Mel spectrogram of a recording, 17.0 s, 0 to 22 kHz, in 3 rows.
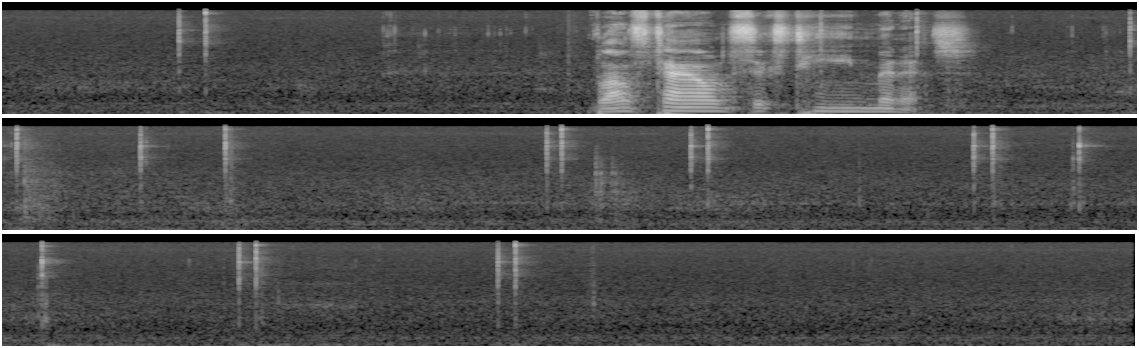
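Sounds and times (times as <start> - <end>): quiet room hum: 0.0 - 17.0
computer mouse clicks: 0.9 - 1.2, 5.4 - 7.0, 8.4 - 9.4, 10.5 - 11.7, 12.5 - 12.8, 13.8 - 14.4.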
